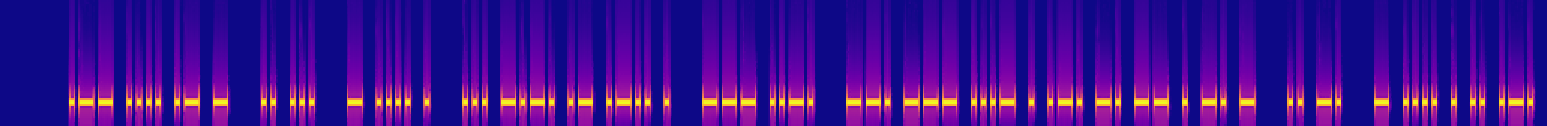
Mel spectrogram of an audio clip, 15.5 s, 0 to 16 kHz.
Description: Morse code, heard as a keyed tone, about 25 wpm, 700 Hz. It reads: WHAT IS THE SCALE OF GOVERNMENT IN THEIR
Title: Sentences from Top 1000 Words - Review Part 5 - 25wpm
